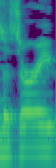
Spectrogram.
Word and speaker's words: Missouri: to the locals so of course Missouri Missour that depends on where you're at in Missouri Nevada NADA I'm what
